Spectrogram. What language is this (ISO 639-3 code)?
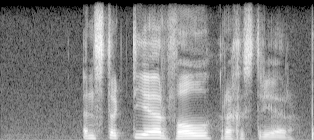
afr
